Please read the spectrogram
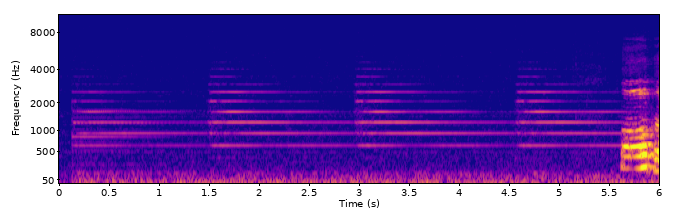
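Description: A bell struck four times, about a second and a half apart, each stroke ringing on until the next.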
